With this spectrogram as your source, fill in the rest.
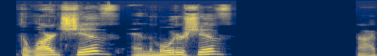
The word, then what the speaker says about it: sheave: I I pronounce it shiv shiv it's a shiv not the kind you stabby with there DJ hey what's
